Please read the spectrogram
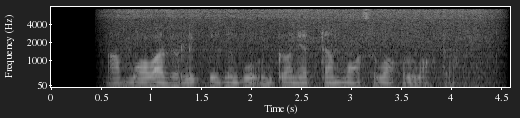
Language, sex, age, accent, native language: Uzbek, male, 18-24, Samarqand, Uzbek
